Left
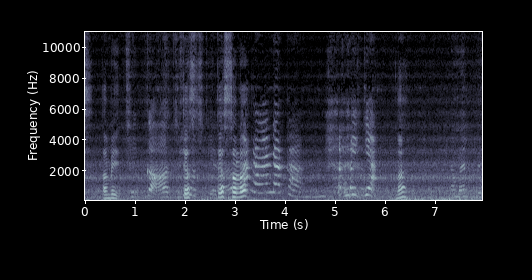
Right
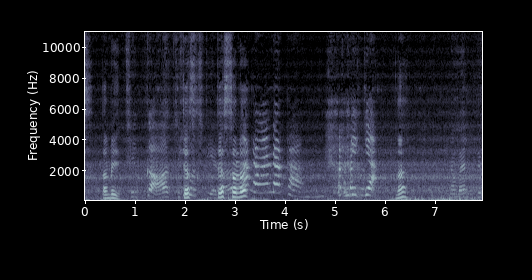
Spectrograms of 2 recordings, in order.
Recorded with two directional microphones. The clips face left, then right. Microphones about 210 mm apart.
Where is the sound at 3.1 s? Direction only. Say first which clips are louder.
Right 1 dB; 20° left (ahead or behind).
